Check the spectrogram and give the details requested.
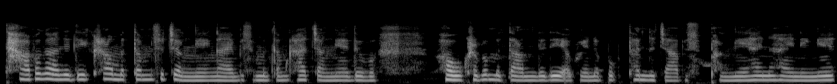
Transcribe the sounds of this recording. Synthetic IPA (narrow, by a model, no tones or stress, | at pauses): tʰabɐŋandɐdikʰɾamɐtɐmsut͡ʃɐŋːeŋajbɐsumɐtʰɐmkʰɾat͡ʃɐŋːeɐdubuhɐwkʰɾɐbɐmɐtamdɐdiɐ̰kʰojnɐpuk̚tʰɐnːɐt͡ʃabɐsu̥pʰɐŋːeɦajnɐɦajniŋe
